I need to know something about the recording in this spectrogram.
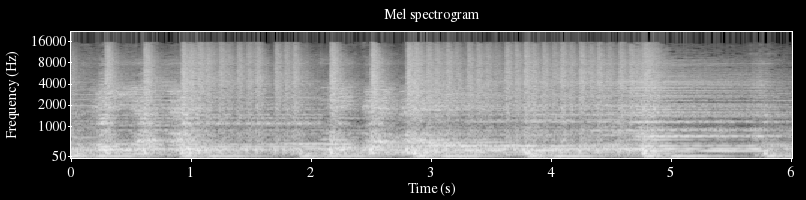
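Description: Live instrumental music with a steady drum beat: the instrumental interlude between sung verses of a shanty-choir song.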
